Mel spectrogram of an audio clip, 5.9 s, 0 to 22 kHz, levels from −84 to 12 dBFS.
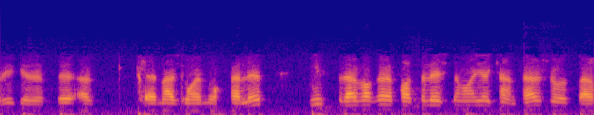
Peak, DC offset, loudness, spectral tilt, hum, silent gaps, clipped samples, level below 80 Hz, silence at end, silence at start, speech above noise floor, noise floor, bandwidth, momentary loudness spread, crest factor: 0 dBFS; under 0.1%; -19 LUFS; -6.5 dB/octave; none; none; under 0.1%; -52 dBFS; 0 s; 0 s; 19 dB; -38 dBFS; 5 kHz; 8 LU; 18 dB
